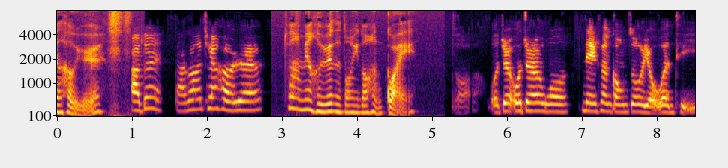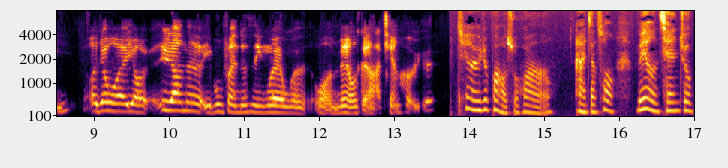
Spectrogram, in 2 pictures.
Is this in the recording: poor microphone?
yes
